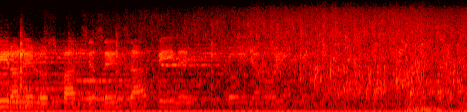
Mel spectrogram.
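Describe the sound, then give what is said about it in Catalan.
Water gushes steadily from a tap into a bathtub, a continuous rushing hiss that grows fuller and splashier over several seconds, with a squeaky whine at the start. “No posis més aigua,”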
